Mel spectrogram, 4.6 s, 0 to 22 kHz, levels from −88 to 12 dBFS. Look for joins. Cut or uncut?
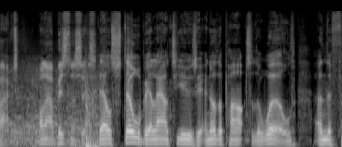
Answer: cut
